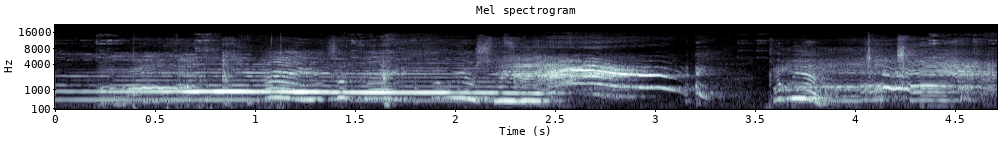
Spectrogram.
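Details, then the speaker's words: Newborn just brought home, crying because hungry: rhythmic, high-pitched wailing with a dog's whine overlapping; newborn hunger cry. "what it sounds like when they both cry you know why he's crying cause he's hungry mommy needs to feed him a little bit"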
